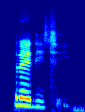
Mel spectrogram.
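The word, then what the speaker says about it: tredici: Okey next 13 tradici.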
